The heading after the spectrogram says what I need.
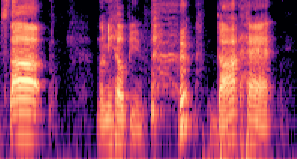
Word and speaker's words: .hack: .hack. That's what it's called. .hack GU last recode. There's a whole bunch of other stuff in there but that's how it's pronounced.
